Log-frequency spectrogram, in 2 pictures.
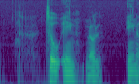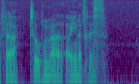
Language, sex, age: Danish, male, 18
